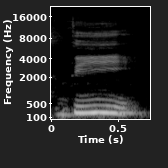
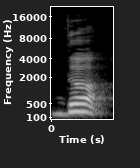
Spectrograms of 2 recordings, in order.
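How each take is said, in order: First: The vowel is a long 'ee' sound. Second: The vowel is short and weak. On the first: The next word is given emphasis. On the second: No emphasis is given to the next word.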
